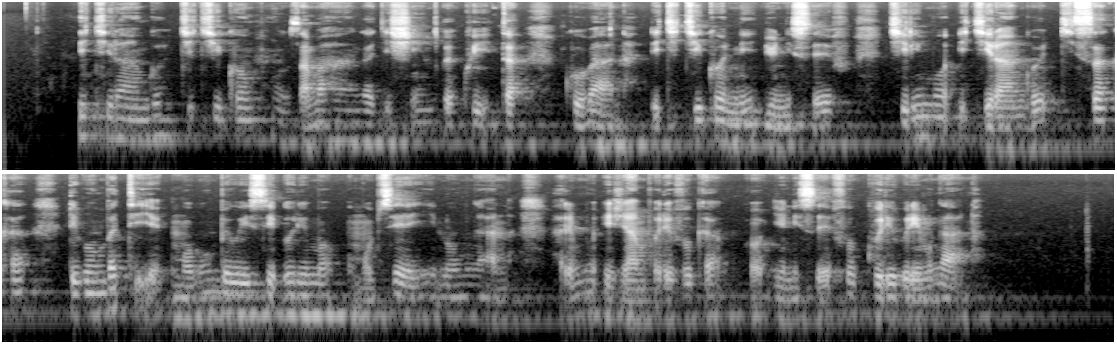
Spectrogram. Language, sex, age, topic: Kinyarwanda, male, 18-24, health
